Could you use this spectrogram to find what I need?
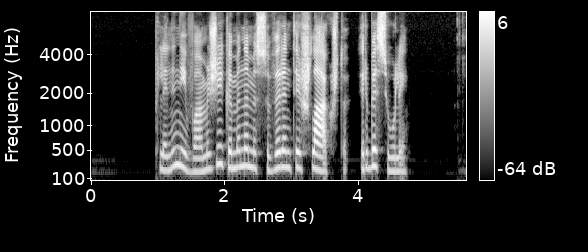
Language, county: Lithuanian, Vilnius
